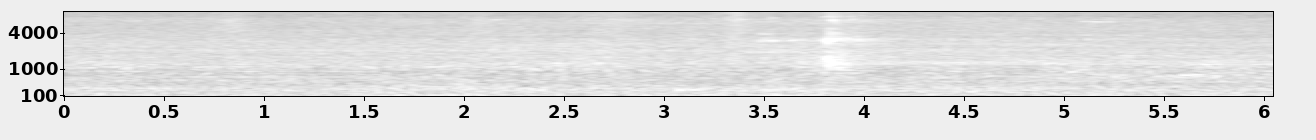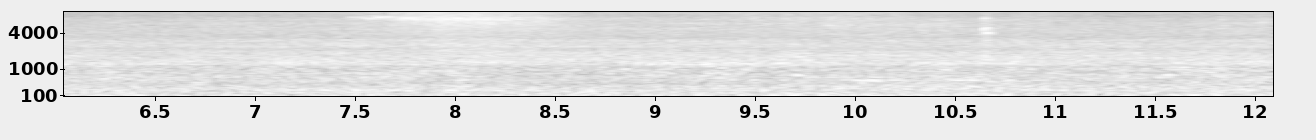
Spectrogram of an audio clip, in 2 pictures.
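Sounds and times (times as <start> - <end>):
train rumbling: 0.0 - 12.0
short hiss: 7.7 - 8.5.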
